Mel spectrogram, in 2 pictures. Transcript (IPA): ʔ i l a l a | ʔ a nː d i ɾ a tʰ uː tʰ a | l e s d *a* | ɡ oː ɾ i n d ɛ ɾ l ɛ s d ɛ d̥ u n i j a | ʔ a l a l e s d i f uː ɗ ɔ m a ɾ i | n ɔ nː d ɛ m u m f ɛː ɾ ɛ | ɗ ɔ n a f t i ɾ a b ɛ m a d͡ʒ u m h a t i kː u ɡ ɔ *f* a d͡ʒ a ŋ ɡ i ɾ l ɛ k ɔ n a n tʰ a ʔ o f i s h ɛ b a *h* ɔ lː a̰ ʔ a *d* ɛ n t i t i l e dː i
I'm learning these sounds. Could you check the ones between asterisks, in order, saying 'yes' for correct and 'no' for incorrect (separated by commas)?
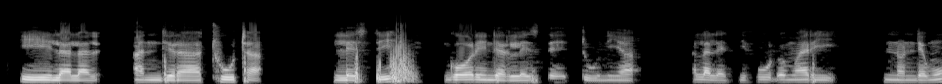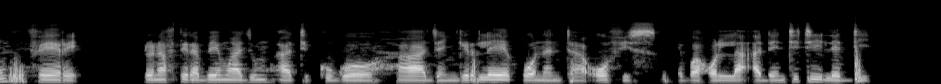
no, no, yes, yes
